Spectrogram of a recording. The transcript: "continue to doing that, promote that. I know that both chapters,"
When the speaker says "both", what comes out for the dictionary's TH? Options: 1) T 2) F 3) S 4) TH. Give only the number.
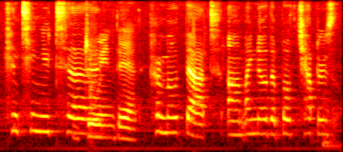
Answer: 4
